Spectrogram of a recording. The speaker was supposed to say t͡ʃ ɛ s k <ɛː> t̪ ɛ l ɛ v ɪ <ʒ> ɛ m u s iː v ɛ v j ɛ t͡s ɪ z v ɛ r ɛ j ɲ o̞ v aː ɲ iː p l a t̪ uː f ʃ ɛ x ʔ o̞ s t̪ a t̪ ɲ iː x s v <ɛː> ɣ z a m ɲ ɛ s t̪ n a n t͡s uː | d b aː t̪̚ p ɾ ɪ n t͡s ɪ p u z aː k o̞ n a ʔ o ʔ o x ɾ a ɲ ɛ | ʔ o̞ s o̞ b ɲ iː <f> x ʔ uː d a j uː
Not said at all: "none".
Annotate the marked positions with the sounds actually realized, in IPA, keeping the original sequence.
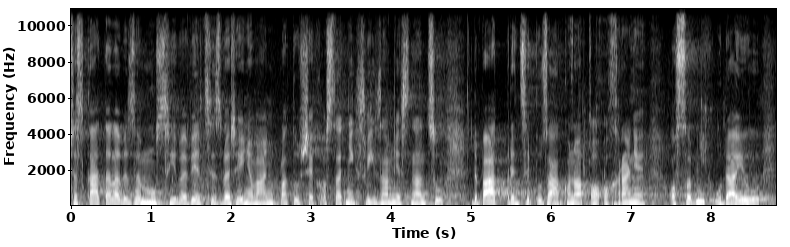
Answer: aː, z, iː, none

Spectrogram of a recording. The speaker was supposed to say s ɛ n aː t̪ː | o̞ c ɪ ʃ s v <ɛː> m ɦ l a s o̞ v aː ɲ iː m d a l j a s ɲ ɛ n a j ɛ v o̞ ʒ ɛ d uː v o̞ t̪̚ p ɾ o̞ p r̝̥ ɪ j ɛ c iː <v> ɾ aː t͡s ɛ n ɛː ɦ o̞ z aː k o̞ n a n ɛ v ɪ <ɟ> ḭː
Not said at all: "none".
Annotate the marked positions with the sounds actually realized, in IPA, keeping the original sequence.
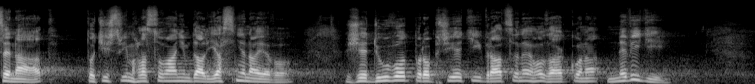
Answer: iː, v, ɟ

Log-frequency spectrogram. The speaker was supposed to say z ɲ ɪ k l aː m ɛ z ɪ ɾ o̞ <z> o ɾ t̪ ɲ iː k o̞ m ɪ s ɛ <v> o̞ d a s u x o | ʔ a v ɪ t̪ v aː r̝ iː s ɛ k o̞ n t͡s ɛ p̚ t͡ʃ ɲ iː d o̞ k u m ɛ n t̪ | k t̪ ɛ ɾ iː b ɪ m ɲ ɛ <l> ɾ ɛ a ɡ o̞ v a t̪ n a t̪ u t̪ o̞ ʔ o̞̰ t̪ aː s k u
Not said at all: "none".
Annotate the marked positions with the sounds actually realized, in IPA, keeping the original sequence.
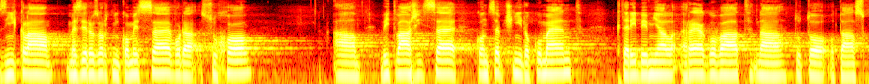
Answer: z, v, l

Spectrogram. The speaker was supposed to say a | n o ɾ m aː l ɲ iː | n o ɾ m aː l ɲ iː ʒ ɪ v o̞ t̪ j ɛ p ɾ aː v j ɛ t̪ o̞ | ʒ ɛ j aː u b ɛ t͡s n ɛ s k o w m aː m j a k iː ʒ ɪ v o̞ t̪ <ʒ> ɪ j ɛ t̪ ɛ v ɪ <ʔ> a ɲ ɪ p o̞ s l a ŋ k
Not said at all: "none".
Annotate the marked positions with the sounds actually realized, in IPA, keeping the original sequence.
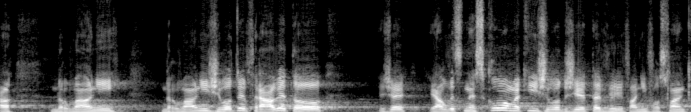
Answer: ʒ, p

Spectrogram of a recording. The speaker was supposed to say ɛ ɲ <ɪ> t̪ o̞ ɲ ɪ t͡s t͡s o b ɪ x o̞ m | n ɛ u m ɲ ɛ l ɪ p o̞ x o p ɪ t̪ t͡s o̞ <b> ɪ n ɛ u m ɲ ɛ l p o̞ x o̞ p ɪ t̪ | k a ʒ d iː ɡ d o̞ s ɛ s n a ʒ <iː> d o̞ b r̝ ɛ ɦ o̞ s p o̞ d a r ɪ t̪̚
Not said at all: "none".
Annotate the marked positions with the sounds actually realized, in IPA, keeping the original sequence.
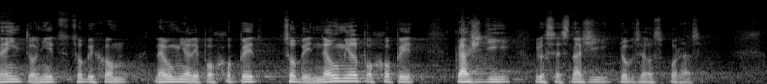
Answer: i, b, iː

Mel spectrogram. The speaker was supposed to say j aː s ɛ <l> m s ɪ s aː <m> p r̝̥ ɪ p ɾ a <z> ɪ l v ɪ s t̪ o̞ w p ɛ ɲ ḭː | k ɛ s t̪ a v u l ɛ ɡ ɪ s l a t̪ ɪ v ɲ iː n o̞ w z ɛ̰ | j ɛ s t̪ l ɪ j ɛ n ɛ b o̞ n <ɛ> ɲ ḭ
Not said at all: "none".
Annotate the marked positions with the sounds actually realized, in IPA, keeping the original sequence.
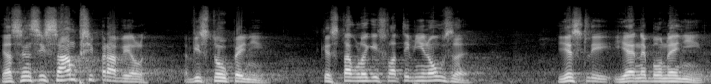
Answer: none, m, v, ɛ

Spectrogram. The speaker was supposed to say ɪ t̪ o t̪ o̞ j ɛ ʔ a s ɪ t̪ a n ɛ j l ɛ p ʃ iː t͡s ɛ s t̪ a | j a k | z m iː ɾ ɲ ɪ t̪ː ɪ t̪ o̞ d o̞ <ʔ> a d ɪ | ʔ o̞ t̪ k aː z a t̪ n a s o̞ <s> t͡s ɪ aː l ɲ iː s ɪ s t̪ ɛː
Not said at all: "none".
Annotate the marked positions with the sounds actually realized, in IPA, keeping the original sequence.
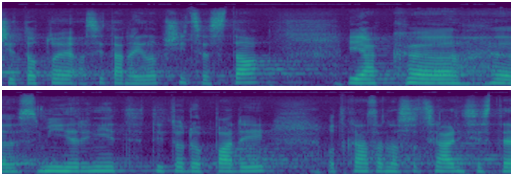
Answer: p, none

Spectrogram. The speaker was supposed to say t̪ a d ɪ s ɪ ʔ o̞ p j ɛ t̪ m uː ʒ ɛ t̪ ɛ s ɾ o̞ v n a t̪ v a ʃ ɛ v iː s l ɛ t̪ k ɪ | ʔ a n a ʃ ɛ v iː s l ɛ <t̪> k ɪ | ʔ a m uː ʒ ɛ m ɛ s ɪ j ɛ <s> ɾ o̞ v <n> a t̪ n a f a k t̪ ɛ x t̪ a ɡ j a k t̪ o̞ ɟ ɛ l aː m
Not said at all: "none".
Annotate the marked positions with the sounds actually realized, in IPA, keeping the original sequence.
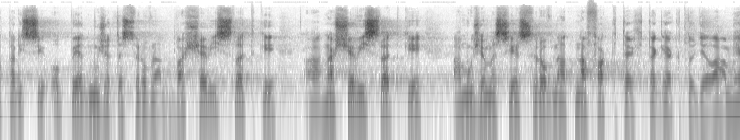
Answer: t̪, s, n

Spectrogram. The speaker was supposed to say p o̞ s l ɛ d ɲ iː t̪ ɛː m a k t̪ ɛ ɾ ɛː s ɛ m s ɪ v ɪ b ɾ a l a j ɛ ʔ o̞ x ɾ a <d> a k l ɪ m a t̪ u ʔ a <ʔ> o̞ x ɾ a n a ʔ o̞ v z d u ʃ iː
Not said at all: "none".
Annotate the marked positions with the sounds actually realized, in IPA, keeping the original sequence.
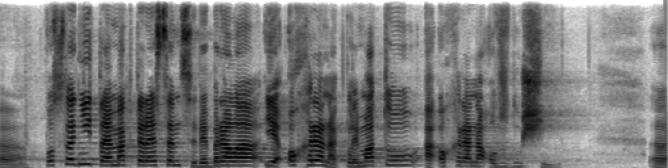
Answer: n, ʔ

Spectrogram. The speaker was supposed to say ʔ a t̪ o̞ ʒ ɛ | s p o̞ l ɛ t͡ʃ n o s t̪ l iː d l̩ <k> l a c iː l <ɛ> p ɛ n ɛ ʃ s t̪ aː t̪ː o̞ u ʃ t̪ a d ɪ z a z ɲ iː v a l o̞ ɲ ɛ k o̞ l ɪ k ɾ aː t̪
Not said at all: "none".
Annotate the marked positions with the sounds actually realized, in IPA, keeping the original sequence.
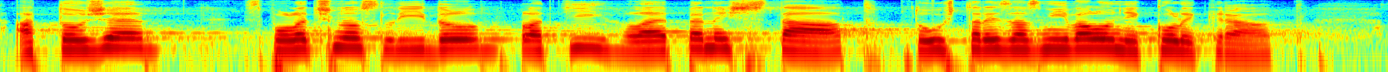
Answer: p, ɛː

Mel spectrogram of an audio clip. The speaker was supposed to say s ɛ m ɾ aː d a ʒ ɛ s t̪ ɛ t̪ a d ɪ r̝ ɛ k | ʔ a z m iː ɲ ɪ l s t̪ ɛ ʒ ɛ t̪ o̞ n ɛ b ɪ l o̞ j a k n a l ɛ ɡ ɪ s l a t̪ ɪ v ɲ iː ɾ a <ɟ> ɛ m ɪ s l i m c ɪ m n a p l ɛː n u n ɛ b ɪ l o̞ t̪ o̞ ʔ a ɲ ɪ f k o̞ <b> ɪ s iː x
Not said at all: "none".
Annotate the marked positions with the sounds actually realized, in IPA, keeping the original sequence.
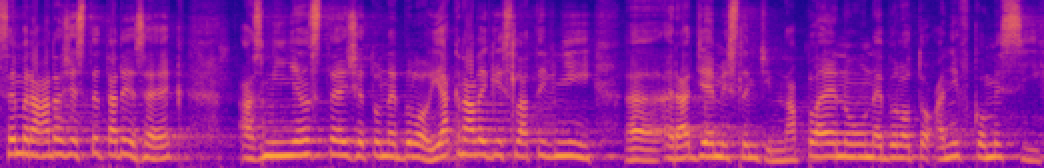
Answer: ɟ, m

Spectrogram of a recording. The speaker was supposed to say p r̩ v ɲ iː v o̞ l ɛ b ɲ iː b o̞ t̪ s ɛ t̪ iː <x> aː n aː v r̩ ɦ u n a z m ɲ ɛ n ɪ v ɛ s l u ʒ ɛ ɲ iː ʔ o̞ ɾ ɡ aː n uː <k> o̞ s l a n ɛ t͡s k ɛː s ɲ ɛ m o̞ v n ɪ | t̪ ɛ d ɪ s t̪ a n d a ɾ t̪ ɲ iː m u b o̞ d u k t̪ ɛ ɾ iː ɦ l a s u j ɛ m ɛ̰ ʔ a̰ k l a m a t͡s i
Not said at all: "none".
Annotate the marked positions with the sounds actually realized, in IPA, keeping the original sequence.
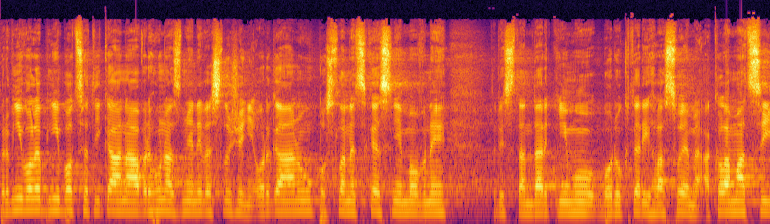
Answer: k, p

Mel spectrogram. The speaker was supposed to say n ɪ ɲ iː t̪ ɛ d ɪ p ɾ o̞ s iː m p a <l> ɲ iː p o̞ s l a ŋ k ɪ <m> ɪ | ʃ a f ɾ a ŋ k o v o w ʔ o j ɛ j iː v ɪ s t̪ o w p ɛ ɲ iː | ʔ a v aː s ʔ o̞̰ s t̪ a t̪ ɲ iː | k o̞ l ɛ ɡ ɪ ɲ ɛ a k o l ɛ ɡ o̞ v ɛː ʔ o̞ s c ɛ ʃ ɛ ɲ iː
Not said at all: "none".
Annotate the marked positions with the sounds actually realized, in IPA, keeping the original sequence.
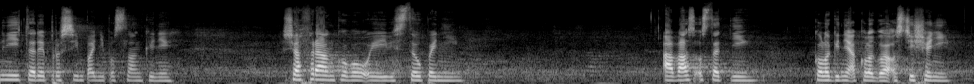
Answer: none, ɲ

